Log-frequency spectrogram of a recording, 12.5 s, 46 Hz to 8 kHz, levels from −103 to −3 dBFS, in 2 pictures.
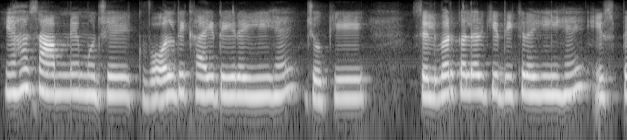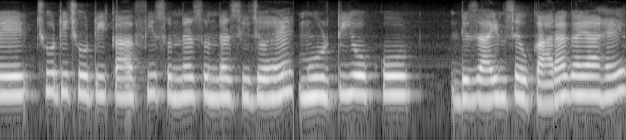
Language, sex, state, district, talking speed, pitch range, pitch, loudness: Hindi, female, Bihar, Begusarai, 145 wpm, 225-250 Hz, 240 Hz, -19 LUFS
